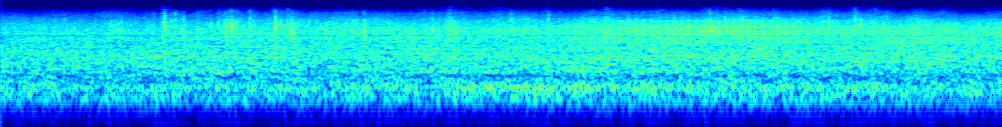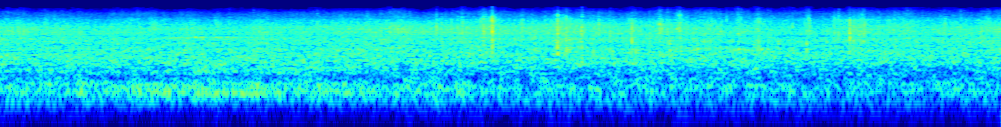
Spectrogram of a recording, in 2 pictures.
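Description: A steady rushing background noise, swelling slightly now and then, with faint light crackles of dry leaves and twigs.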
